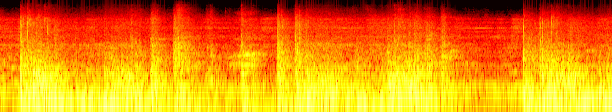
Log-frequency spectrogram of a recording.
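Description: Skateboard wheels rolling on a wooden bowl, a steady low rumble with several sharp clacks from the board, dropping off briefly near the end before picking up again.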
